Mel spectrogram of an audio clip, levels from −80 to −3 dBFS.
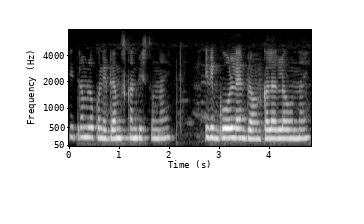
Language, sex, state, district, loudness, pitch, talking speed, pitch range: Telugu, female, Telangana, Mahabubabad, -15 LUFS, 235 Hz, 150 wpm, 225-250 Hz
